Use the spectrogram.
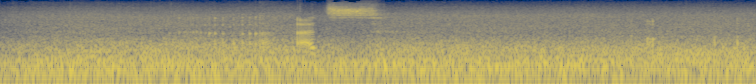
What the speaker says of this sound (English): I've got to film some of these waves.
